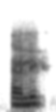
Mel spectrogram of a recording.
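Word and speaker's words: phthalic: और इसका common name होता है, इसे बोलते हैं थैलिक एसिड बोलते हैं, PS साइलेंट होता है इसका।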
